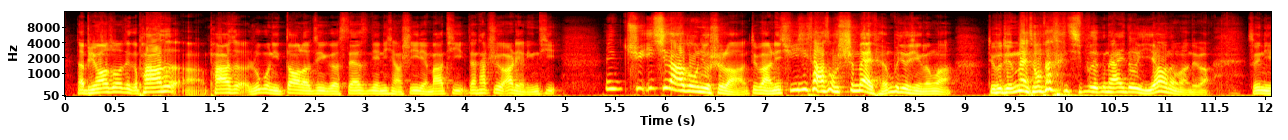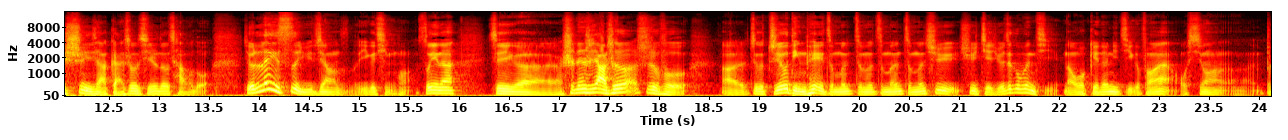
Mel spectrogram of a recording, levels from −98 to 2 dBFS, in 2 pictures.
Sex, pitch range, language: male, 95-135 Hz, Chinese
